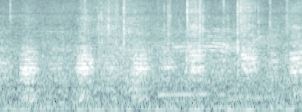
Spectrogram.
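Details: Siberian Husky panting while pulling a cart carrying boys: soft, breathy huffs repeating steadily about four times a second over a low rumbling background.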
